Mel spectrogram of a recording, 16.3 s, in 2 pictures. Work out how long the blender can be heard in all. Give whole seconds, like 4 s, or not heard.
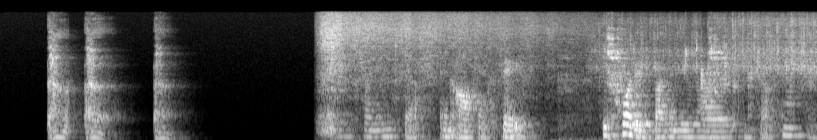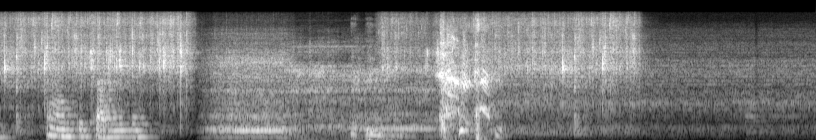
6 s.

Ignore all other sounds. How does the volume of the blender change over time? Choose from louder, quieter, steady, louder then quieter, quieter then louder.
quieter.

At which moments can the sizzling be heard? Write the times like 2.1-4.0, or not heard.
3.1-10.2, 11.9-14.6.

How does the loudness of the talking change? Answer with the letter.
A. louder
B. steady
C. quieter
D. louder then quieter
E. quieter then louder
D.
